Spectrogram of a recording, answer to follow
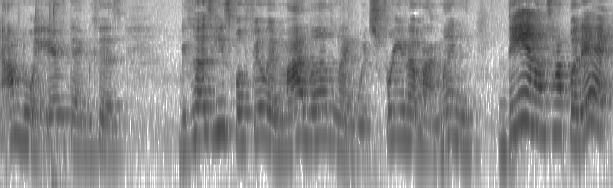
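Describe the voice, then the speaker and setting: A woman's voice: a little high, pushed and bright, roomy sound, a little hiss or hum. A young woman talking bluntly and animatedly in slang during a casual eating-video monologue at home. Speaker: vlogger.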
